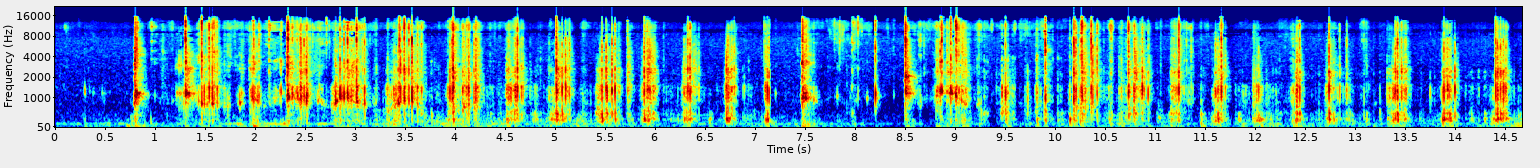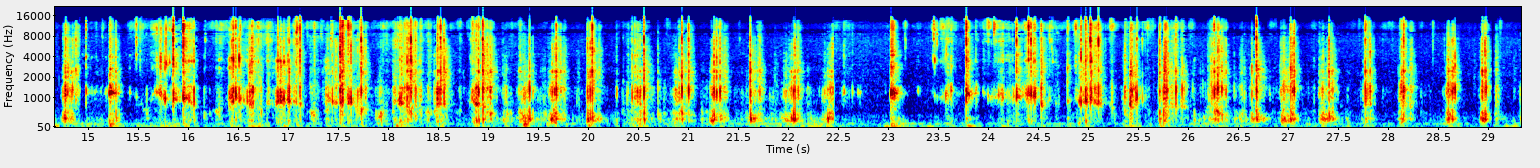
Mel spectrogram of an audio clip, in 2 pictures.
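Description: A person biting and chewing a chunk of white chalk: crisp crunches in a steady run of about two to three a second.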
